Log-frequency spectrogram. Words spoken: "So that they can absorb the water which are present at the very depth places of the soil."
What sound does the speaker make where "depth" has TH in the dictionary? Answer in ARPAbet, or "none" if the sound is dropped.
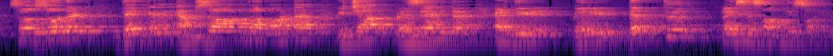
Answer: T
